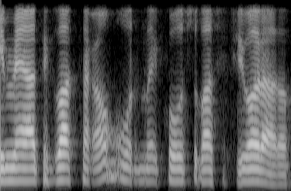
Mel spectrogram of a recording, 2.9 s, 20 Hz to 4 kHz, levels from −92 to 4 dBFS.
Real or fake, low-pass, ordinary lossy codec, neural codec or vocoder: fake; 3.6 kHz; none; codec, 16 kHz, 1 kbps, FunCodec, trained on Chinese and English, 50 frames a second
